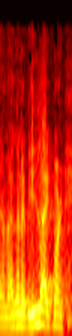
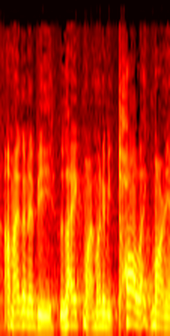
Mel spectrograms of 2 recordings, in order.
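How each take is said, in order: First: Said in the usual way. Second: Put-on quick, eager child questions; child wondering. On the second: Daughter asking about Marnie, quick and eager. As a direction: rush it out with hope.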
